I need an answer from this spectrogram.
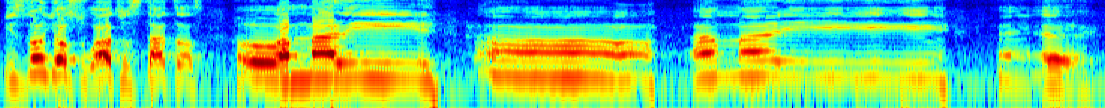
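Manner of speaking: high, loud, shouted sermon; fiery preaching. Acted. Pastor exhorting wives to support husbands, shouted and high.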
